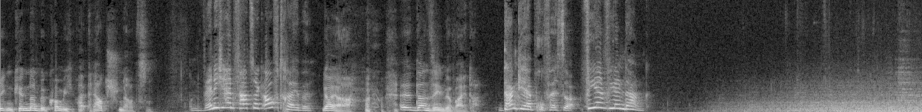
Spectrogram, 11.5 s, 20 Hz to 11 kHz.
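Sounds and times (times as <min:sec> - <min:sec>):
speech: 0:00.0 - 0:08.2
S-Bahn U-Bahn and tram trains rolling: 0:08.7 - 0:11.5.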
